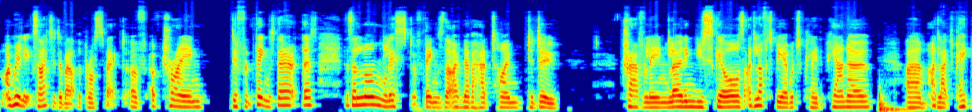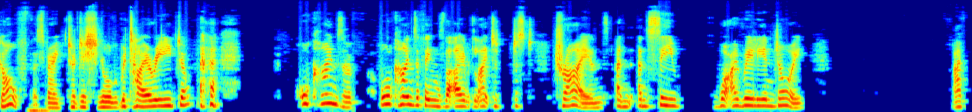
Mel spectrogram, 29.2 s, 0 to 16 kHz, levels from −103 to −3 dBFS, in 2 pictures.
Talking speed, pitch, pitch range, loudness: 150 wpm, 190 Hz, 170-230 Hz, -18 LUFS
